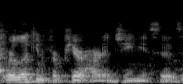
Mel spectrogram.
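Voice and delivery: ordinary talk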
